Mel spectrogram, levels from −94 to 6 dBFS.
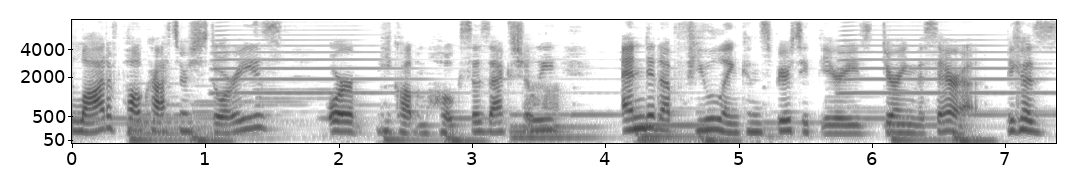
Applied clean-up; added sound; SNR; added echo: classical method log-MMSE.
